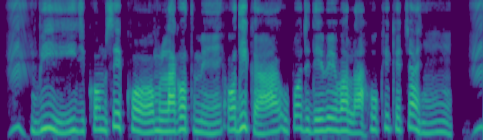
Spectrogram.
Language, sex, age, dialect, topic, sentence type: Bhojpuri, male, 18-24, Northern, agriculture, statement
